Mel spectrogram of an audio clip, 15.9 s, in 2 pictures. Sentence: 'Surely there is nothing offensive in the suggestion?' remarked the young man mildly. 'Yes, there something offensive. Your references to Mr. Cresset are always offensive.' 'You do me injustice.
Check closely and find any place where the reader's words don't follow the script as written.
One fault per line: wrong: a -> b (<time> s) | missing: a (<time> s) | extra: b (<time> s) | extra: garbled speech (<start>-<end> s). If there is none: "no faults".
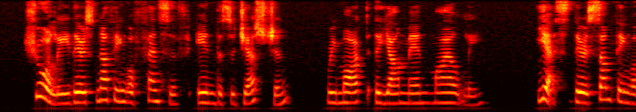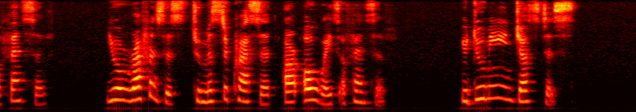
extra: is (7.3 s)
